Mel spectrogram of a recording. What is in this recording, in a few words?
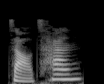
"早餐" zao can, chinese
